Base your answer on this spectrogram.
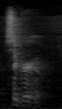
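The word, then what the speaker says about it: Sugrue: Segru. – Okay. Is there only one R? – Yeah, so it's S-U-G-R-U-E.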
